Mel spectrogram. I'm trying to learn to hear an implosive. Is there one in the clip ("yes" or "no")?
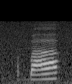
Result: yes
